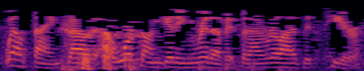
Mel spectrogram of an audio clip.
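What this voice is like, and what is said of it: Texas accent. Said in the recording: “That Texas accent is down home to me”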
